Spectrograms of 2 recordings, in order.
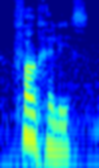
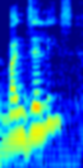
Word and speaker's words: Vangelis: de pronunciación de Héctor que dice que se pronuncia fangelis Pues yo te diría que hace unos años escuché que era vangeliss que todo el mundo decía vangelis y es vangelis vamos a decir que es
